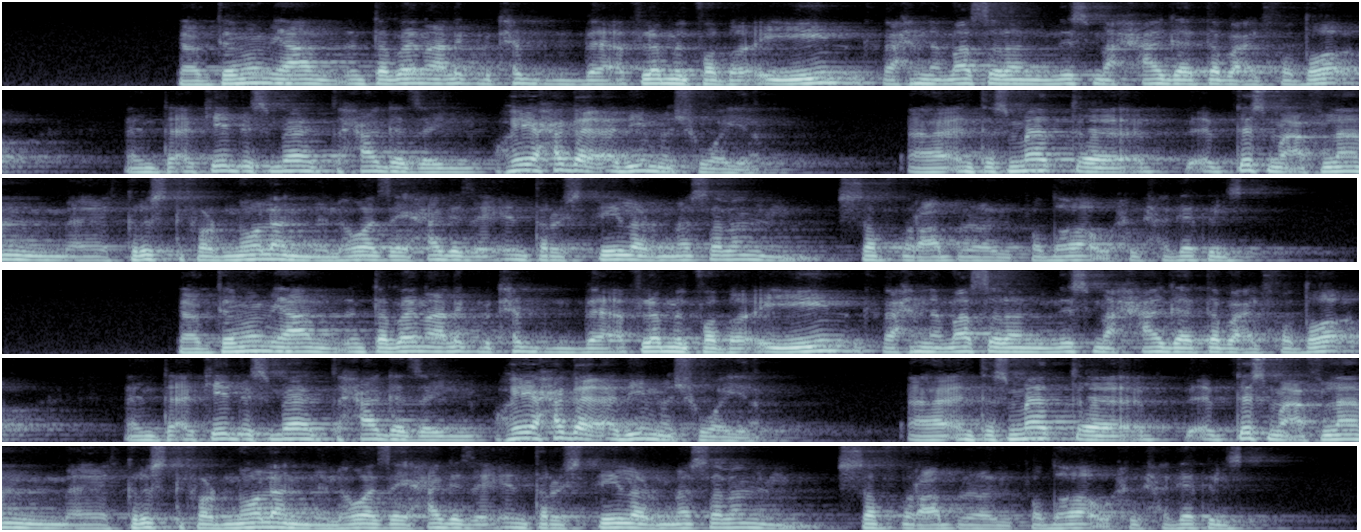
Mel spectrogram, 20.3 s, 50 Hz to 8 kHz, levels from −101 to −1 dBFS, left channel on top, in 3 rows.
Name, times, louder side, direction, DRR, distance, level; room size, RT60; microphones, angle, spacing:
voice 1, 0.9-6.8 7.4-10.6 11.3-19.8, right 1 dB, 15° right, 9 dB, 1.0 m, -25 dB
22.0 x 17.5 x 9.0 m, 0.96 s
head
